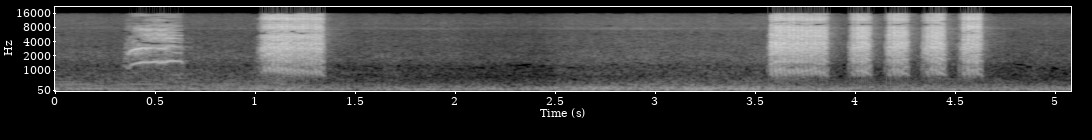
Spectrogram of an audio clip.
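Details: Ashy Drongo song for prompting mute drongos to sing: a short rising whistle, a long harsh rasp, then a tight burst of four or five scratchy notes against a steady low background noise.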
